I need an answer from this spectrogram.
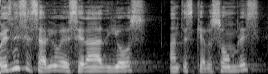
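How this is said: It is said as a question, rising.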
